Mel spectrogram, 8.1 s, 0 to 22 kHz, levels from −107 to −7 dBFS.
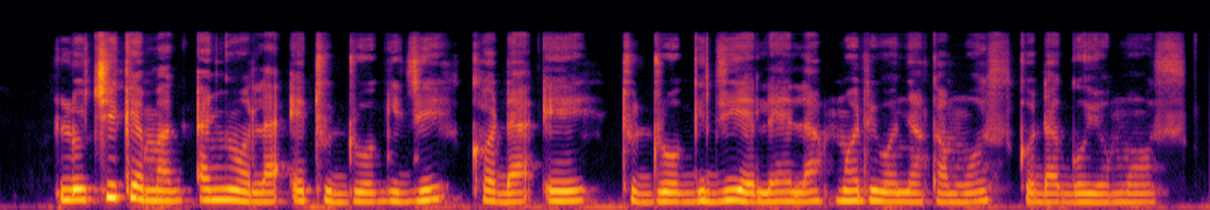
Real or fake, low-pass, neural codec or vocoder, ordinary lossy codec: fake; none; codec, 24 kHz, 3.1 kbps, DualCodec; none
